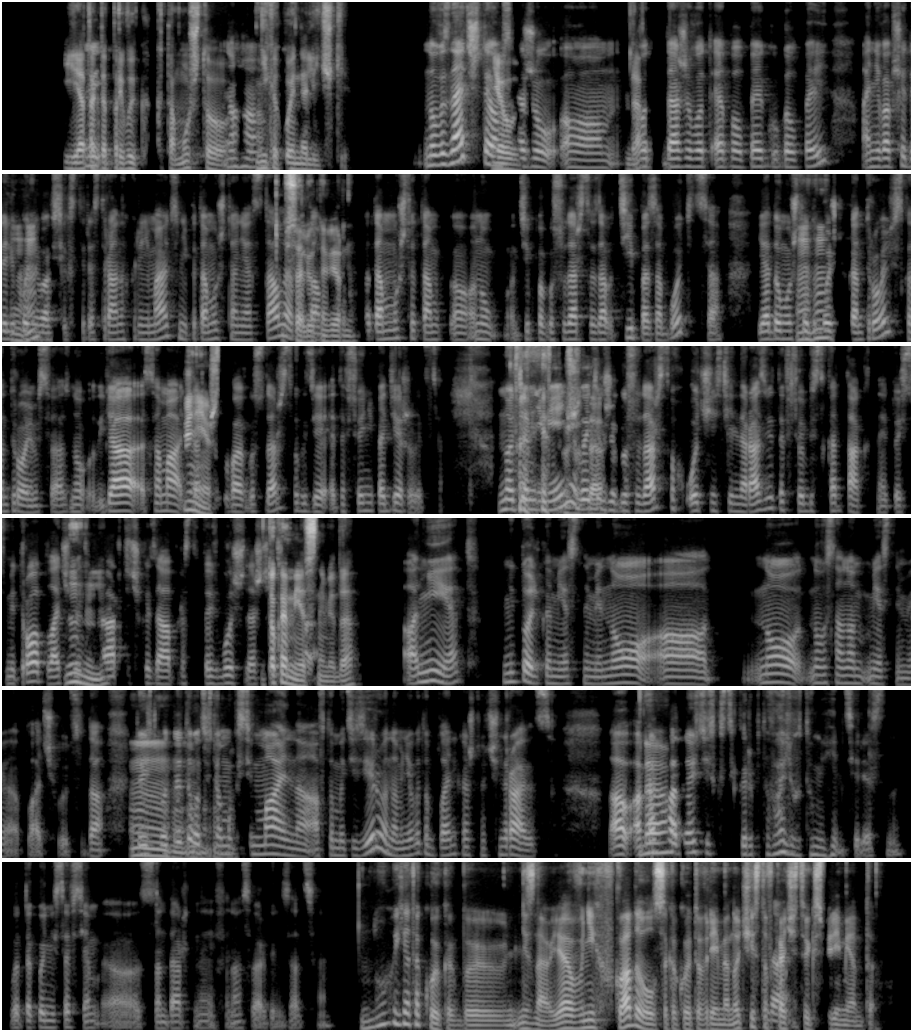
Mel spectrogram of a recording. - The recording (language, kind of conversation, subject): Russian, unstructured, Что заставляет вас не доверять банкам и другим финансовым организациям?
- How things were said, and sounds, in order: tapping; chuckle; other background noise; laughing while speaking: "криптовалютам"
